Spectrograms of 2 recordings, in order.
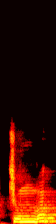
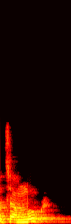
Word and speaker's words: चुंबक: और मैग्नेट को हिंदी में चुंबक कहते हैं। ठीक। चुंबक राइट जिसे आप गांव देहात के भाषा में आसानी से आप बोलते रहते हो चुंबुक जिसे हम लोग सही उच्चारण क्या है चुंबक सो फन विद मैग्नेट्स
